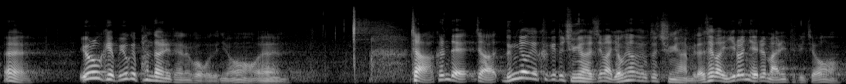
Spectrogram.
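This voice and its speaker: Pastor, male, fast-talking with a lively, swinging pitch, teaching Bible study, echoing hall. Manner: animated, asks the audience questions and answers them; acts out quoted lines in changed voices.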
